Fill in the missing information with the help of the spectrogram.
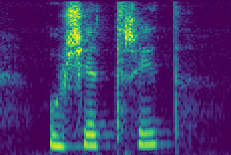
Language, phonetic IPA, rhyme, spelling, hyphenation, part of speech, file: Czech, [ˈuʃɛtr̝̊ɪt], -ɛtr̝̊ɪt, ušetřit, ušet‧řit, verb, Cs-ušetřit.ogg
- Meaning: to save up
